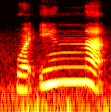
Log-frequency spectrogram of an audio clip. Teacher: guna sebab nun bertasjid dan ini dengung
